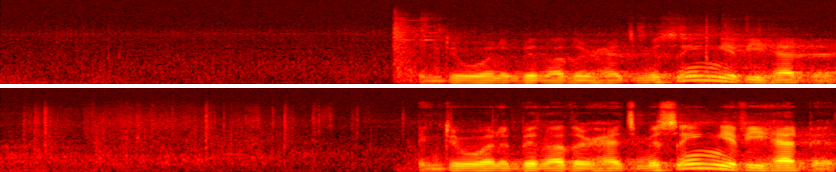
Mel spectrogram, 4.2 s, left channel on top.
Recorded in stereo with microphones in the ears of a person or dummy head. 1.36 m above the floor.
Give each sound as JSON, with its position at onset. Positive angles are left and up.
{"t": 2.1, "sound": "a man speaking", "side_deg": -55, "distance_m": 0.8}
